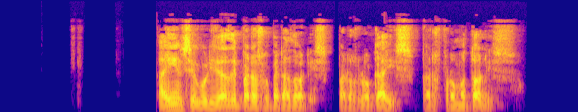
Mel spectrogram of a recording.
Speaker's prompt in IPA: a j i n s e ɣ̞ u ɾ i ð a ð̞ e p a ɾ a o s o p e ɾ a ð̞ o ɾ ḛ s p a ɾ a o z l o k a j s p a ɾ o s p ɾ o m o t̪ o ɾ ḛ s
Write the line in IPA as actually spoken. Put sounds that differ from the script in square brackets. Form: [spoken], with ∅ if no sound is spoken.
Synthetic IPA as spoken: a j i n s e ɣ̞ u ɾ i ð a ð̞ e p a ɾ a o s o p e ɾ a ð̞ o ɾ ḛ s p a ɾ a o z l o k a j s p a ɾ o s p ɾ o m o t̪ o ɾ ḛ s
